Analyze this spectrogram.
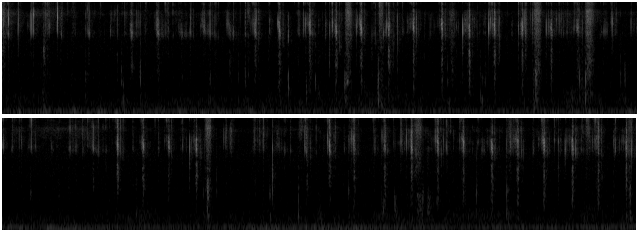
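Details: A hedgehog named Pirozhok eats minced meat: a steady stream of sharp, wet clicking and smacking chews, several per second, over a low constant hum indoors.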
